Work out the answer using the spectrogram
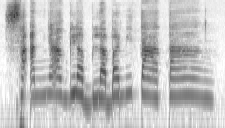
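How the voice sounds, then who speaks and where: A woman's voice: very high-pitched, flat delivery, measured pace, fairly bright tone, no echo. A woman playing a young daughter troubled by her parents' quarrels in a radio drama. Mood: concerned. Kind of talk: radio comedy drama acting.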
